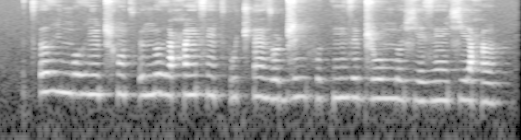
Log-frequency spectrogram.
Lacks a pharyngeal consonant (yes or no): no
